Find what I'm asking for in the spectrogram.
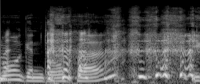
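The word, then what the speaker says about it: Morgendorffer: Morgan Dorfer.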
